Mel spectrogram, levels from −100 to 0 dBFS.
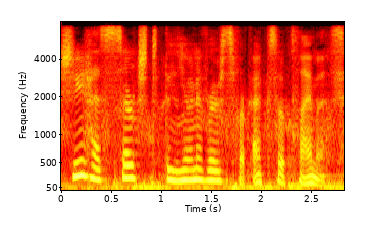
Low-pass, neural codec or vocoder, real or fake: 7.2 kHz; codec, 16 kHz, 1 kbps, FunCodec, trained on Chinese and English, 50 frames a second; fake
